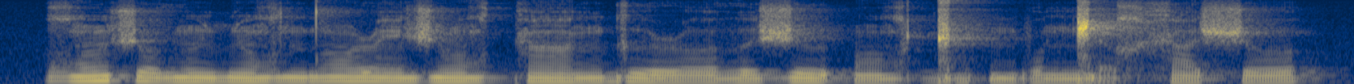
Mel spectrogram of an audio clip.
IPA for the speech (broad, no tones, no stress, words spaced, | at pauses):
ʁũʃoðũ ʎũʁndɔ̃ɹẽ ʒõʁ kã ŋɡɯɹɤðɯ ʒɯʔɔ̃ʁɡ͡ǁũʔmbo ŋ͡ǁḛχxa ʃɤ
